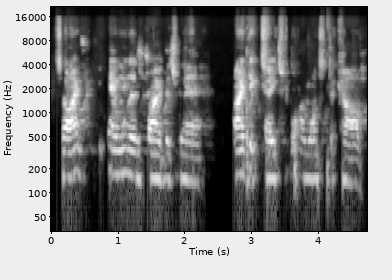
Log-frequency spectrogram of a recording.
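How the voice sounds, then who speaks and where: A man's voice: on the high side, fairly even intonation, normal speed, a bit bright, far from the mic, low-quality recording. A man in his late fifties, a guest on a live chat, telling long stories with many fillers and small laughs. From England. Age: 50s. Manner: rambling storyteller with fillers and laughs. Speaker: guest, former racing driver.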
